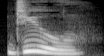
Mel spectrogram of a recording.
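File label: "dual", British English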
